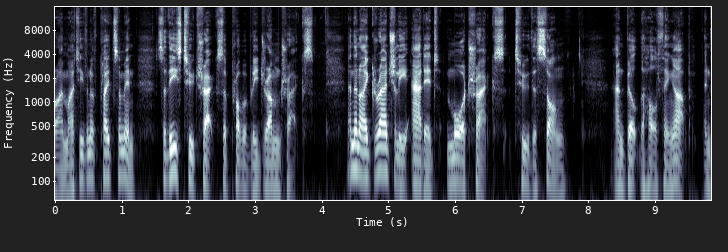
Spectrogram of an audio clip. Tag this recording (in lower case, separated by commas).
speech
